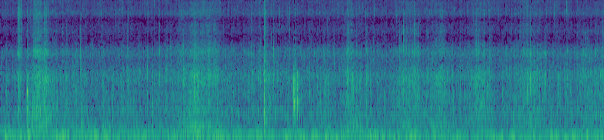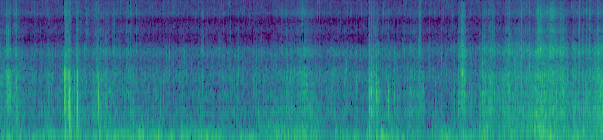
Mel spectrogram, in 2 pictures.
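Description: Plastic sheeting rustling and crinkling as it is handled and pulled, with about five sharp knocks of stones set down at its edge, two of them in quick succession near the three-second mark.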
